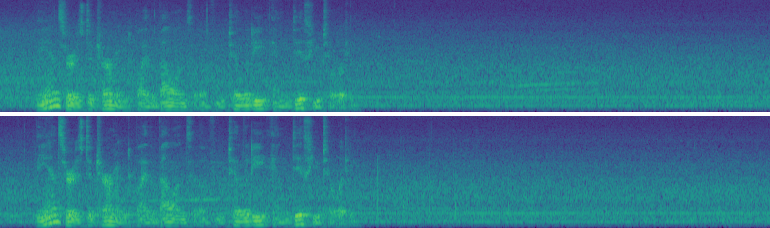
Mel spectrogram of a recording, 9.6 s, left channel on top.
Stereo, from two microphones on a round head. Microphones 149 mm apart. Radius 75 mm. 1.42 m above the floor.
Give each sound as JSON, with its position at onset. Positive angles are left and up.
{"t": 0.4, "sound": "a man speaking", "side_deg": -30, "distance_m": 0.7}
